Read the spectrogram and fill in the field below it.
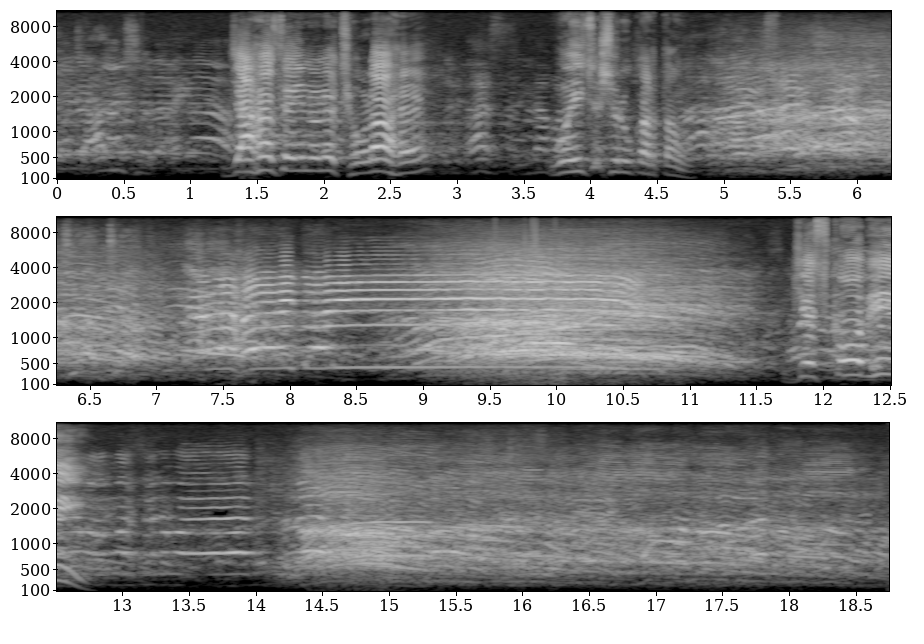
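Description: A middle-aged man speaks with animation and recites into a microphone over a loudspeaker.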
